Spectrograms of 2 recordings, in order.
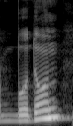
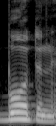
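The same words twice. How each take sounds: First: بدن with a clear second "o" before the final n; two-vowel form. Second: بدن with d running straight into n; second vowel dropped. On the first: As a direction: say بدن as "bo-don", damma on both syllables. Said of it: "دو تا ضمه پشت سر هم". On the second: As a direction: say بدن as "bodn", one syllable. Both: Shown as a demonstration.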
